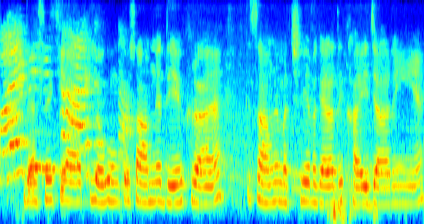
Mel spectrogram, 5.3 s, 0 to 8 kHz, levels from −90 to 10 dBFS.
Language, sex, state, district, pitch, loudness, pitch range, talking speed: Hindi, female, Chandigarh, Chandigarh, 200 Hz, -14 LUFS, 190-220 Hz, 190 wpm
